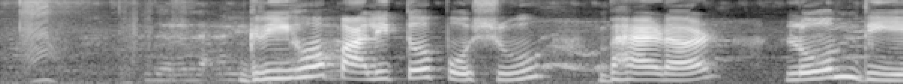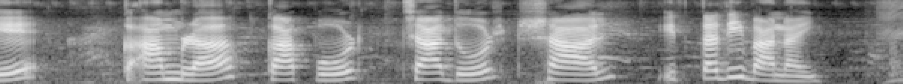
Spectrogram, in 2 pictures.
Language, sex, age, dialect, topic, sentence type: Bengali, female, 25-30, Standard Colloquial, agriculture, statement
